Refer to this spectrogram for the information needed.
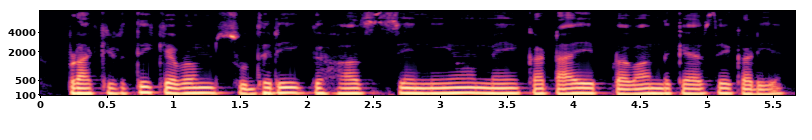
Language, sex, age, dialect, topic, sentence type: Magahi, male, 18-24, Southern, agriculture, question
